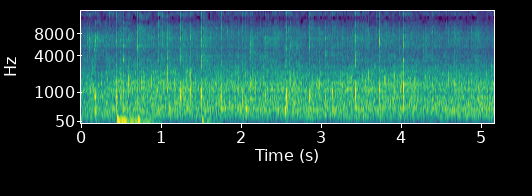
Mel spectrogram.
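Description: An audience at the inauguration of the Grand Palais in Paris applauds, a broad continuous clatter of many hands clapping with a few low thumps early on, steady and full throughout.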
